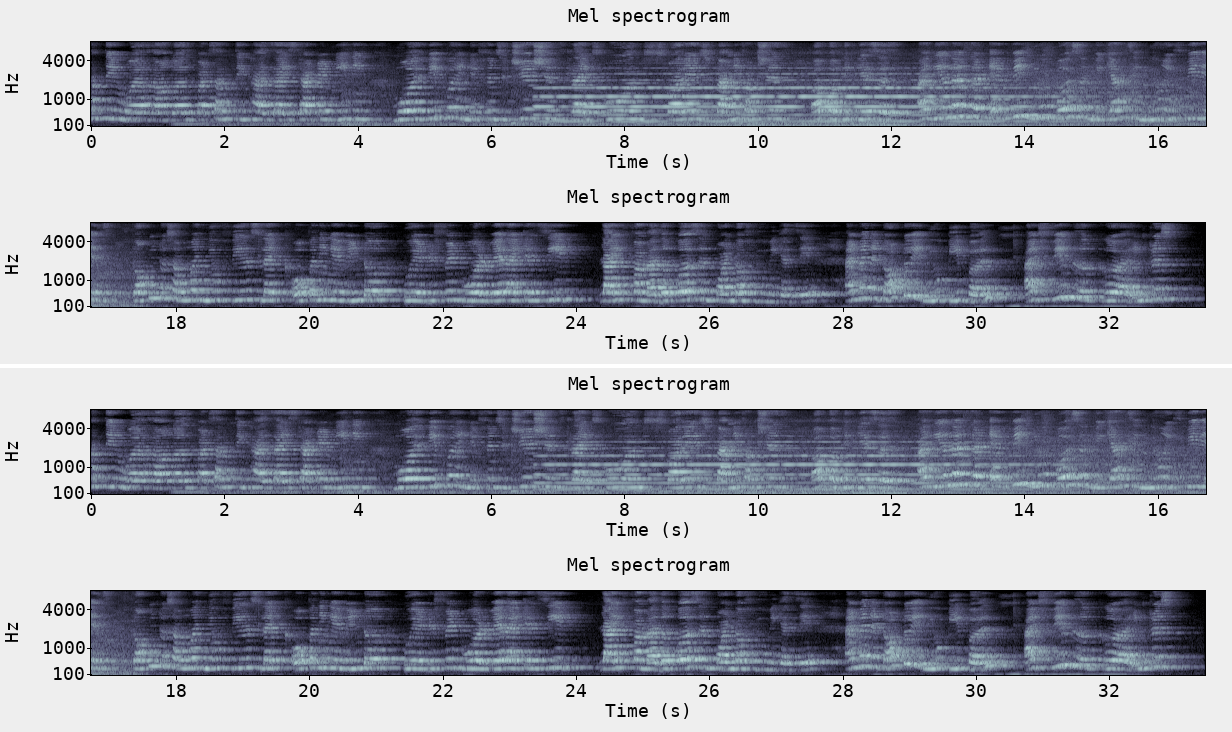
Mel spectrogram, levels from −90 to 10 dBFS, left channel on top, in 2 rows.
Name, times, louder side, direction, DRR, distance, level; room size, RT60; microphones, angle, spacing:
voice 1, 0.0-10.4 10.8-12.1 12.4-16.9 17.4-21.1 21.4-23.8 24.4-27.6 28.0-30.3 30.7-32.9, equal, ahead, -5 dB, 0.4 m, -22 dB
Truck, 1.2-17.4, right 1 dB, 60° right, 0.7 m, -35 dB
sound 1, 6.6-17.4, left 3 dB, 80° left, 0.4 m, -26 dB
2.6 x 2.5 x 2.3 m, 1.3 s
head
